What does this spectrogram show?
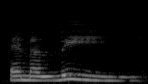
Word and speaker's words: Emily: Emily so and Malini has that long vowel sound e at the end so Emily okay Michelle now Michelle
